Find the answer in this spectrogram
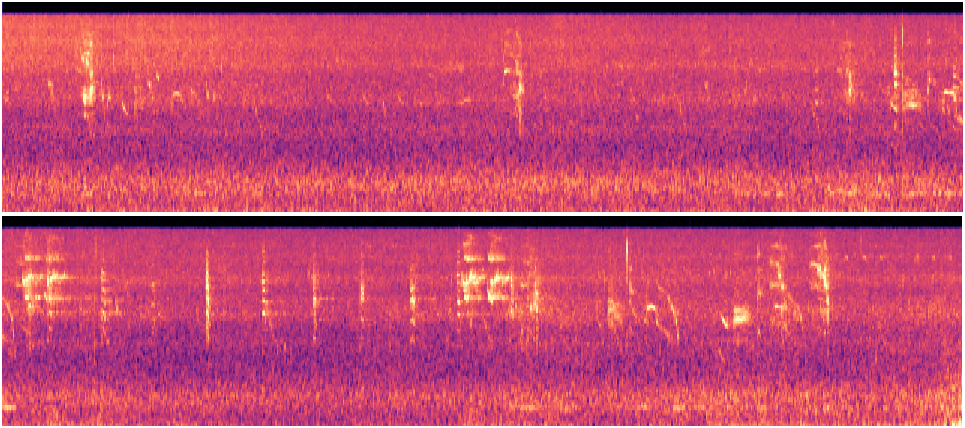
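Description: Wild birds giving scattered short chirps and calls over a steady low background rumble, with a faint steady hum.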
